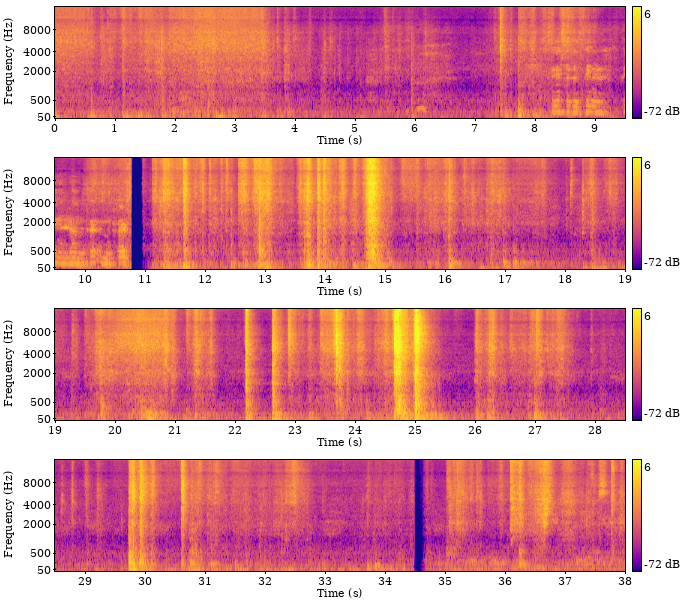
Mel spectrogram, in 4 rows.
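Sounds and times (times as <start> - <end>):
rustling scrape: 0.0 - 4.1, 34.8 - 38.0.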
